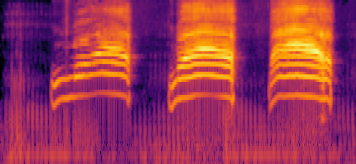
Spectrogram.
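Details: A small newborn kitten calling for its mother and owner, giving three drawn-out, even-pitched meows about a second apart, each ending in a slight upward lift, with faint purr-like rumbling between them.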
